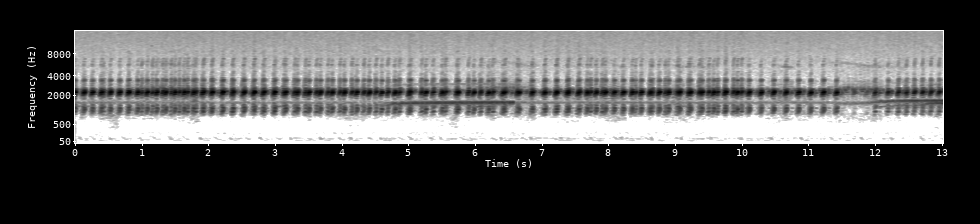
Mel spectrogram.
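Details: Singing tree frogs in a pond at night, North-East Italy, mid-April: many rapid rasping pulses forming an unbroken chorus, briefly thinning near the end, with trilling mole crickets in the background.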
